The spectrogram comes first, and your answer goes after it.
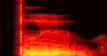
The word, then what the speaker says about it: blew: Or the verb blow, in the past, blew. That's right. Just like the color blue, the pronunciation is the same.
